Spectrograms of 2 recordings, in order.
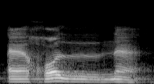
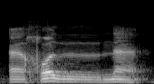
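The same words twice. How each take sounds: The two takes are said the same way.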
